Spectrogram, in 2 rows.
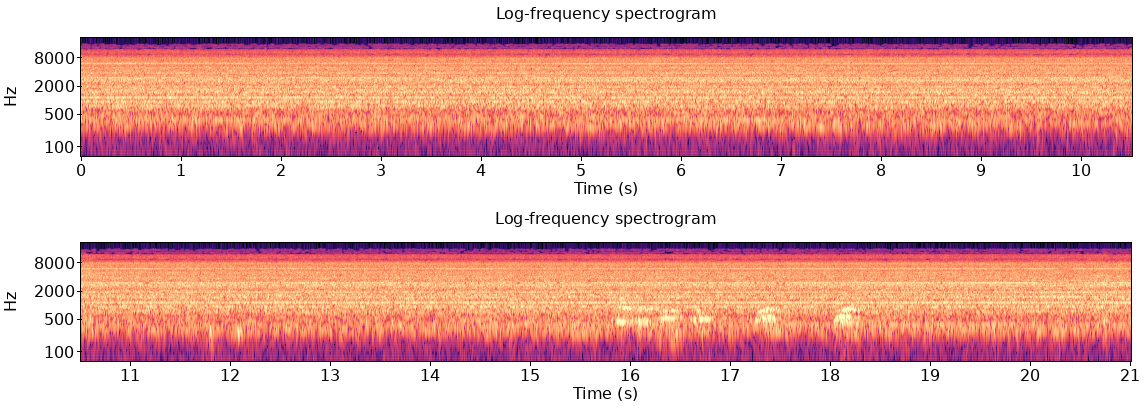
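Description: Electric drill running at a steady speed, spinning the drive of a 1951 Chevrolet speedometer: an even motor whine with several fixed tones over a hiss, unchanging throughout.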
